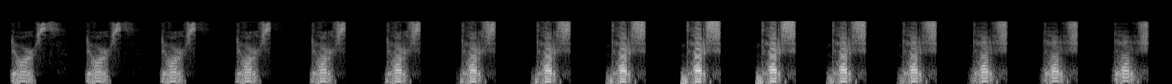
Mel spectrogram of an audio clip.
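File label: Proto-Indo-European dhors to Persian daashtan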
